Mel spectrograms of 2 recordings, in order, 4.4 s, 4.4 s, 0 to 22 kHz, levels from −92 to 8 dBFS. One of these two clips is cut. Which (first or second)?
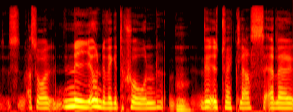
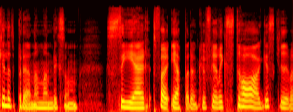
second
